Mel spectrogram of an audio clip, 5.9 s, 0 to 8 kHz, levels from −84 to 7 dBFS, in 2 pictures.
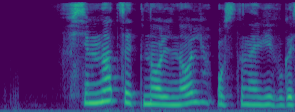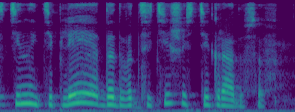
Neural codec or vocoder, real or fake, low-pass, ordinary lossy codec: codec, 16 kHz, 16 kbps, FreqCodec, smaller model; fake; 7.2 kHz; MP3, 64 kbps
